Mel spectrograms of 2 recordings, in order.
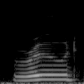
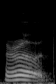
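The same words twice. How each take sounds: First: The vowel is a tight oo sound. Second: The vowel is widened to an uh sound.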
